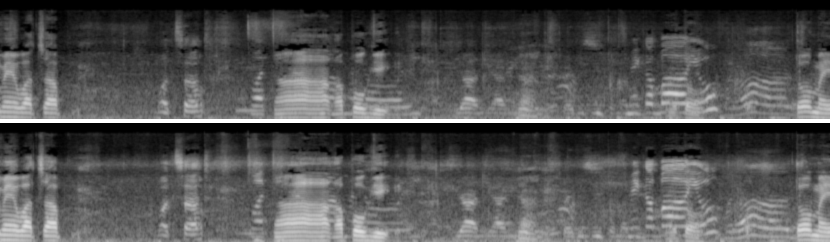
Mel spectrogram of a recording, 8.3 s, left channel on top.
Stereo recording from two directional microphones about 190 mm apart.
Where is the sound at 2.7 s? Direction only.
10° right (ahead or behind).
